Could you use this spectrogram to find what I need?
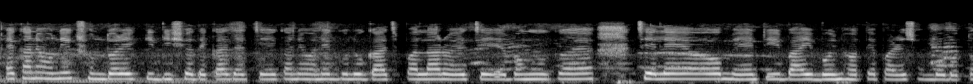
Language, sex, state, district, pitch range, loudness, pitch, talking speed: Bengali, female, Assam, Hailakandi, 235-250 Hz, -16 LUFS, 240 Hz, 135 wpm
